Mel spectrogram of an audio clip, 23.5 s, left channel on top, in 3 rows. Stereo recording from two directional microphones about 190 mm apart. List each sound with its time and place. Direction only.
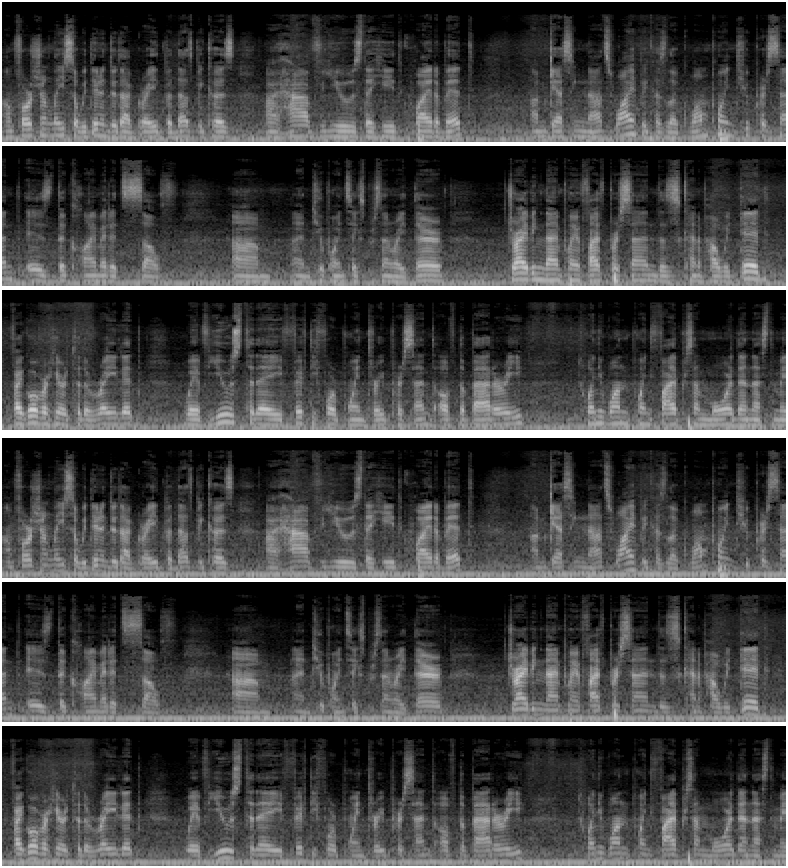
0.0 s speech: 25° left (ahead or behind)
